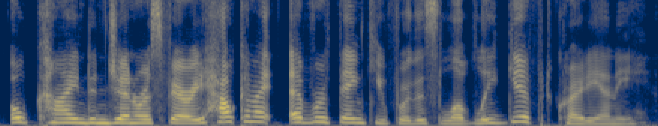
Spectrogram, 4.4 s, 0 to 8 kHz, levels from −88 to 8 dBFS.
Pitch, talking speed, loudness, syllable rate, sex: 235 Hz, 230 wpm, -20 LUFS, 5.9 syllables/s, female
